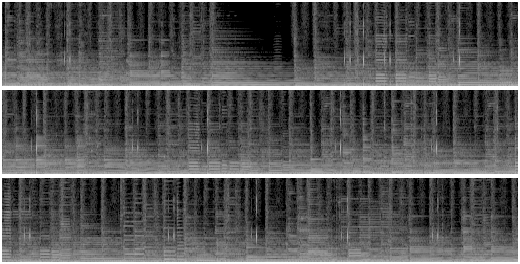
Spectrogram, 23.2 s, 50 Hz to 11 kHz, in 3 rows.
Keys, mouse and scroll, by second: 0.9-3.3 drag.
